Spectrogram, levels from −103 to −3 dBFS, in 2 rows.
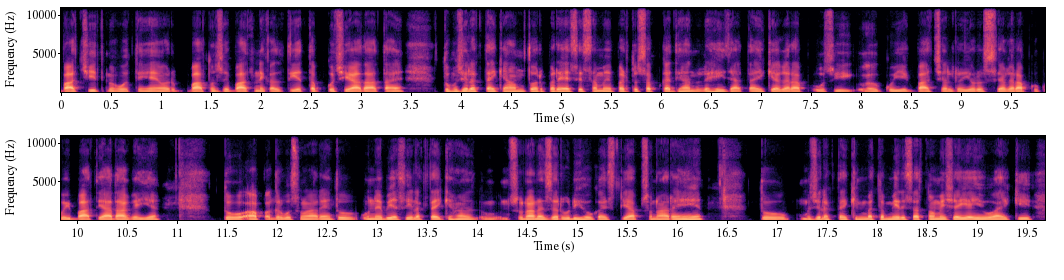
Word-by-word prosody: बातचीत 100 0 +2
में 100 - -1
होते 90 +1 -4
हैं 90 0 0
और 90 +2 -1
बातों 85 +3 +3
से 105 0 -3
बात 90 0 +2
निकलती 90 +1 -2
है 95 - +2
तब 95 - 0
कुछ 110 -2 -3
याद 90 -1 +5
आता 90 0 +2
है। 90 +1 0 0.4
तो 135 - -1
मुझे 135 +4 +1
लगता 150 +1 +2
है - - +4
कि 155 -1 -2
आम 135 0 +1
तौर 140 0 +1
पर 140 -1 +1
ऐसे 125 +1 +2
समय 120 -2 -1
पर 115 - +2
तो 130 - -1
सबका - - +1
ध्यान 110 -2 -1
रह 105 - +1
ही 110 -1 +1
जाता 95 -1 -1
है 100 - 0
कि - - -2
अगर 100 -1 +2
आप 95 - +2
उसी 100 +2 -5 0.2
अ, 95 0 -2
कोई 95 -2 -1
एक 95 - -8
बात 90 +4 +3
चल 100 -1 -3
रही 90 0 -1
है 95 - 0
और 100 - 0
उससे 95 0 -2
अगर 95 +1 +1
आपको 95 +2 0
कोई 100 -2 -1
बात 90 +1 +1
याद 95 -1 +4
आ 90 - +6
गई 85 +1 -2
है 100 +5 0 0.7
तो 105 -1 +2
आप 90 - +3
अगर 95 +2 -2
वो 100 - 0
सुना 90 -2 -1
रहे 105 - +1
हैं 110 - -4
तो 120 -2 +1
उन्हें 100 +3 0
भी 115 -1 +3
ऐसे 105 +1 -1
ही - - +1
लगता 95 - -1
है - - +2
कि 115 +3 -5
हाँ 105 -1 0
उम 110 - -5 0.2
सुनाना 100 +1 +3
ज़रूरी 100 +4 +1
होगा 105 0 0
इसलिए 100 -3 -1
आप 85 - -2
सुना 85 +1 0
रहे 105 +4 +3
हैं। 165 - +3 0.6
तो 110 - 0 0.3
मुझे 110 +6 -1
लगता 135 +1 -1
है - - +2
कि 145 +1 -6
मतलब 125 +1 0
मेरे 120 0 +3
साथ 120 -1 +2
तो 110 - +2
हमेशा 105 +2 +2
यही 110 0 +5
हुआ 100 -2 +3
है 100 - +1
कि 105 -1 0
अ, - - -10
105 Hz, 285 wpm, -25 LUFS, 95-115 Hz, 0.7 s, आ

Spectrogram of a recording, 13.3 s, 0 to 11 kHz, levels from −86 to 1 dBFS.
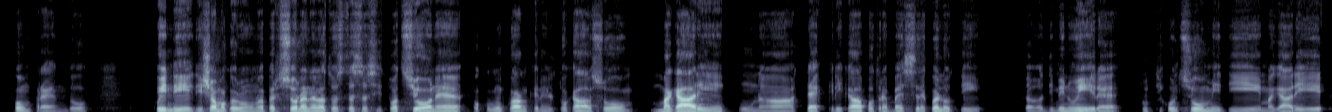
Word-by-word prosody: Comprendo, 85 -6 -7 0.6
quindi 105 -7 +4
diciamo 105 +1 +2
che 110 - -1
u 100 - +1
una 105 0 -4
persona 115 +2 +2
nella 105 -1 +3
tua 115 - -7
stessa 110 +1 -7
situazione 100 -1 +1
o - - -14
comunque 100 +1 -3
anche 100 -1 0
nel 90 -1 -16
tuo 105 - -13
caso, 95 -2 -2
magari 100 -1 +6
una 90 0 -7
tecnica 100 +1 0
potrebbe 95 0 -7
essere 95 0 -6
quello 100 -4 0
di, 90 -2 -13 0.4
uhm, 85 +1 -11
diminuire 95 -3 -2
tutti - - -22
i - - -36
consumi 100 -2 -3
di 90 0 -7
magari, 90 0 -4
100 Hz, 140 wpm, -27 LUFS, 90-105 Hz, 0.6 s, magari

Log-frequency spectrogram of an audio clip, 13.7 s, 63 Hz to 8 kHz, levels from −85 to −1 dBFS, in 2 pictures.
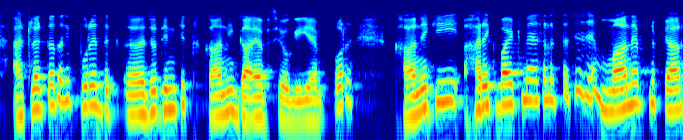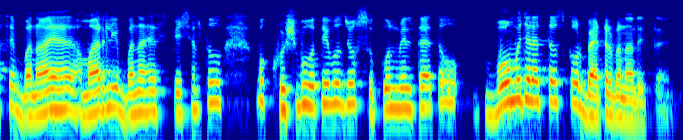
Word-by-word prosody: ऐसा 145 +6 -3
लगता 210 +3 -1
था 255 - -2
कि 245 - -3
पूरे 205 +1 +1
दि 195 -4 -4
अ, 155 -1 -1
जो 170 - +1
दिन 180 +1 +1
की 200 - -5
थकान 150 -7 -3
ही 175 - 0
गायब-सी 140 0 +1
हो 125 - 0
गई 120 +1 -4
है। 130 0 -2 0.2
और 205 +5 -3 0.5
खाने 145 +7 +2
की 235 +5 -3 0.3
हर 185 +3 +3
एक 205 0 0
बाइट 220 0 +6
में 250 0 0
ऐसा 245 +1 -4
लगता 250 -1 -5
जैसे 320 -5 -2 0.2
माँ 180 +2 +6
ने 220 - +1
अपने 225 +1 -5
प्यार 180 +1 +3
से 205 - -2
बनाया 165 +5 +4
है, 185 0 +2
हमारे 165 +4 +3
लिए 195 0 0
बना 165 - +1
है 170 - 0
स्पेशल। 170 +1 -8
तो 230 0 -1 0.4
वो 240 - -2
खुशबू 195 +3 0
होती 210 +1 +1
है, - - +3
वो 225 0 +1
जो 225 - 0
सुकून 190 -2 -3
मिलता 190 +1 0
है 195 - +4
तो 120 - -3 0.4
वो 190 +10 +4
मुझे 255 +1 +5
लगता 245 0 +2
है 240 - +3
उसको 235 -1 -3
और 215 - +2
बेटर 155 +1 +3
बना 125 -3 0
देता - - -10
है। - - -25
185 Hz, 260 wpm, -26 LUFS, 160-220 Hz, 0.5 s, बाइट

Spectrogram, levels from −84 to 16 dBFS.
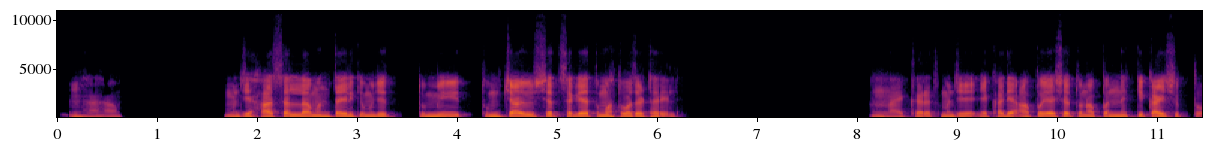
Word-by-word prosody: हां, 135 -7 -6
हां. 125 -1 -10 1.0
म्हणजे 155 -1 -1
हा 155 +4 +2
सल्ला 165 -1 +2
म्हणता 165 -1 +1
येईल 160 0 +4
की 165 - -3
म्हणजे 160 +1 +2 0.3
तुम्ही 170 +3 +1 0.3
तुमच्या 165 +1 +3
आयुष्यात 175 0 +2
सगळ्यात 170 -1 +2
महत्वाचा 160 -3 +2
ठरेल. 140 -5 -1 2.0
नाही 135 -4 -6
खरंच, 145 -2 -2
म्हणजे 160 +2 -1
एखाद्या 175 +1 0
अपयशातून 175 +1 +1
आपण 165 +2 -1
नक्की 165 +2 -2
काय 165 -2 +3
शिकतो 165 -2 -8
165 Hz, 125 wpm, -23 LUFS, 155-175 Hz, 2.0 s, येईल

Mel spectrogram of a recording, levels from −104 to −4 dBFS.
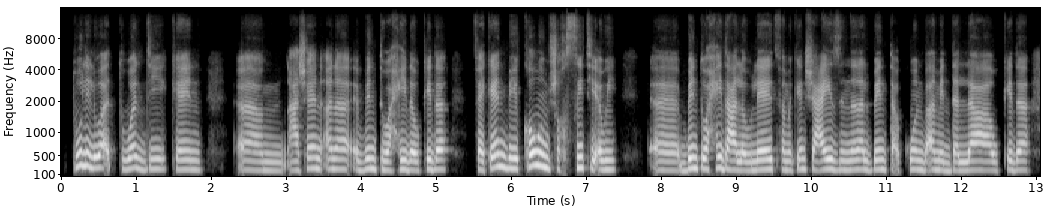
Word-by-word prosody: طول 285 +3 +3
الوقت 245 -4 +1
والدي 215 0 -2
كان 205 -1 -3 0.5
آمم 185 -2 -5
عشان 220 +5 -2
أنا 215 -1 -2
بنت 210 +2 -1
وحيدة 195 0 +1
وكده، 210 +2 +1 0.3
فكان 235 +6 +2
بيقوِّم 255 +5 +5
شخصيتي 235 +2 -1
أوي، 200 0 0 0.5
آآ 190 - -3
بنت 225 +5 +2
وحيدة 225 +1 +3
على 190 -2 +3
ولاد 200 +3 +2
فما 200 -2 -4
كانش 210 +3 -4
عايز 200 +1 +2
إن 195 0 -2
أنا 205 +1 +1
البنت 205 +1 -2
أكون 205 -2 -3
بقى 200 - -1
متدلّعة 190 0 0
وكده، 195 +1 -3
205 Hz, 135 wpm, -23 LUFS, 195-220 Hz, 0.5 s, بيقوِّم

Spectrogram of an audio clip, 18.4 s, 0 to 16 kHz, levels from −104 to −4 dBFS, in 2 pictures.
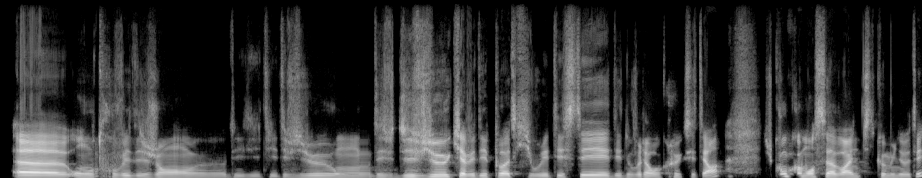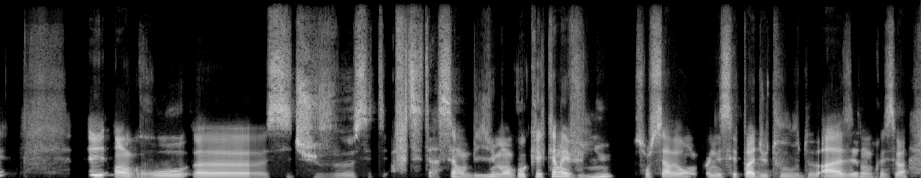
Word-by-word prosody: Heu, 135 -2 +9
on 140 -2 -3
trouvait 135 0 -7
des 125 -1 -8
gens, 130 -1 -3
heu, 115 0 -14
des 115 0 -18
des 115 0 -19
des 115 +1 -17
des 120 - -14
vieux 135 +4 -6
on 125 -3 -9
des 125 0 -9
des 140 +5 -2
vieux 155 +4 +3
qui 155 - +3
avaient 130 -1 +4
des 135 0 -4
potes 145 -1 +1
qui 135 - -8
voulaient 125 0 -6
tester, 155 +5 +1
des 130 -2 -10
nouvelles 125 0 -5
recrues, 120 0 -5
et - - -23
cetera. - - 0 0.4
Du - - -12
coup 210 - -5
on - - 0
commençait 150 -4 0
à - - +6
avoir 135 -1 +4
une 135 - -4
petite 135 0 -8
communauté 125 - -7 0.8
et 315 -2 +4
en 140 -1 +4
gros 145 +8 -5
heu, 125 -1 0
si 145 +4 +2
tu - - +1 0.2
veux 150 +3 -14
c'était 345 - -3
en - - -12
fait - - +1
c'était 450 +3 -1
assez - - +1
ambigu, 140 +1 -6
mais 135 - -3
en 125 - 0
gros 165 +7 -3
quelqu'un 180 +7 +1
est 165 - +6
venu 140 +10 -7 0.2
sur 135 - -5
le - - -1
serveur, 120 +5 +2
on 155 - -4
le 135 - -11
connaissait 125 -2 -4
pas 155 0 +5
du 140 -1 -8
tout 150 -2 -11
de 120 -1 -14
A 125 - +6
à 130 - +3
Z, 125 +3 -5
on 150 - -6
le 130 - -11
connaissait 115 -2 -5
pas, - - -1
135 Hz, 235 wpm, -25 LUFS, 125-145 Hz, 0.8 s, Heu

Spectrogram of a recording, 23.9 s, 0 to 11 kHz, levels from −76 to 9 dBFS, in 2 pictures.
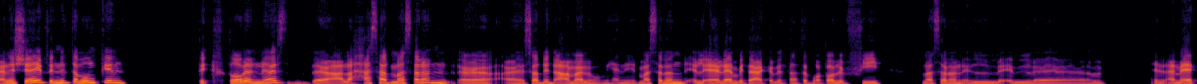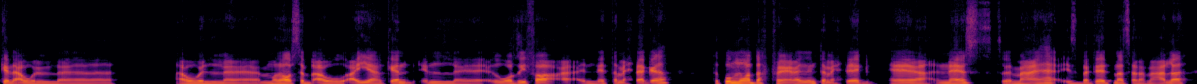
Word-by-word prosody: أنا 180 - +4
شايف 230 +6 +4
إن 215 0 +4
أنت 225 +1 +1
ممكن 245 +1 +3 0.7
تختار 210 +5 +2
الناس 225 +5 +1 0.2
على 130 -1 +3
حسب 190 - +2
مثلًا 210 +3 +2
آآ 120 -1 +1
آآ 115 0 -1
سابقة 180 - 0
أعمالهم، 120 -4 +1
يعني 105 -1 -8
مثلًا 170 +4 0
الإعلام 130 -1 +2
بتاعك 130 -1 +1
اللي 125 +1 -4
أنت 130 - -14
هتبقى 120 +1 -4
طالب 125 -2 0
فيه 135 +7 -5 0.4
مثلًا 125 -2 -1
ال 115 -1 -4
ال 110 0 -6 0.5
الأماكن 145 +5 +2
أو 120 0 +2
ال 115 0 -5 1.2
أو 120 +1 +1
ال 115 -1 -3
المناصب 110 +7 0
أو 115 0 +1
أيًا 145 0 +2
كان 150 +4 +1 0.2
ال 115 -1 -5 0.4
الوظيفة 140 +7 +1
آآ - - -4
اللي 115 +5 -5
أنت 150 0 -6
محتاجها، 165 - +1 0.4
تكون 200 0 +2
موضح 190 +1 +4
في - - -7
الإعلان 140 +2 +3
اللي 165 +1 -1
أنت 175 - -2
محتاج 150 +6 -1 0.7
ناس 150 +11 0
معاها 145 +9 0
إثباتات 140 +6 0
مثلًا 105 -7 -1
على 160 +9 +2
130 Hz, 135 wpm, -23 LUFS, 115-175 Hz, 1.2 s, أنا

